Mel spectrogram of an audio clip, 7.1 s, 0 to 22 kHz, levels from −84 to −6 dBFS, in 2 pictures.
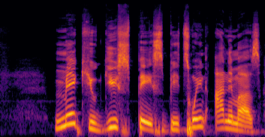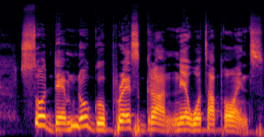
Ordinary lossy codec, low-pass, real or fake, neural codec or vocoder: none; 19.8 kHz; fake; vocoder, 48 kHz, 128 mel bands, Vocos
